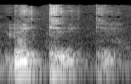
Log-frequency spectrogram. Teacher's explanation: قاف پر پڑھا جائے گا، پر یعنی موٹا منہ بھر کے، اق، اور قاف کے اندر قلقلہ بھی ہوگا، یہ قلقلہ بھی ہوگا قاف کے اندر، اور قاف پر بھی پڑھا جائے گا، چونکہ حروف مستعلیہ میں سے اس لیے پر پڑھا جائے گا، اور یہ قاف ساکن ہے اس لیے اس کے اندر قلقلہ ہوگا۔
